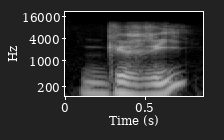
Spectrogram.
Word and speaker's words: gris: Then final e, sorry, final S here is not pronounced, so it goes like gris, gris, gris, okay?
